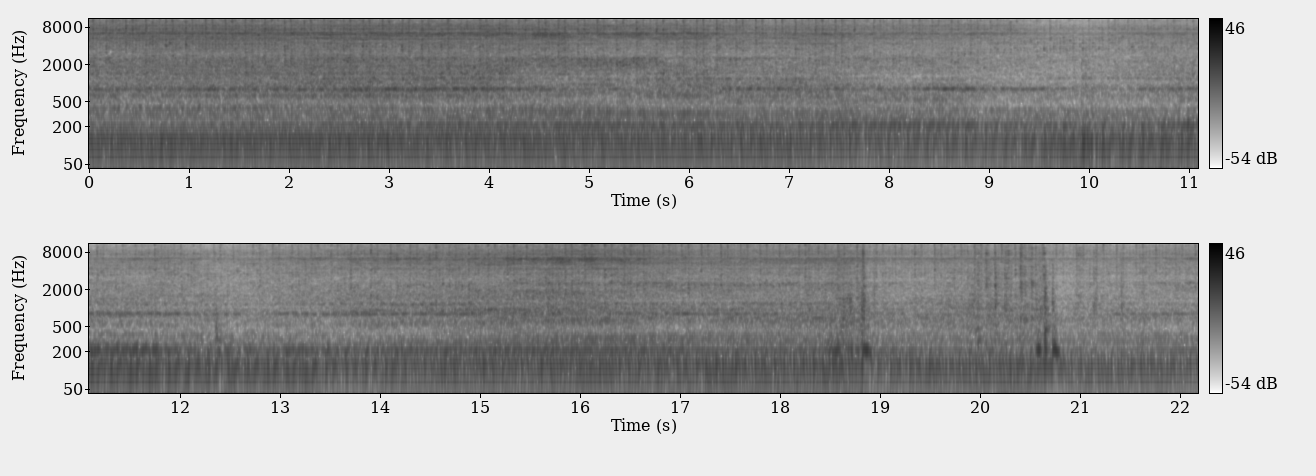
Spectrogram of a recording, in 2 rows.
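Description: An old 1972 Chevrolet truck engine idles steadily and loudly for the whole stretch, with an even, rough mechanical rumble and a slight knocking vibration, and no talking.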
